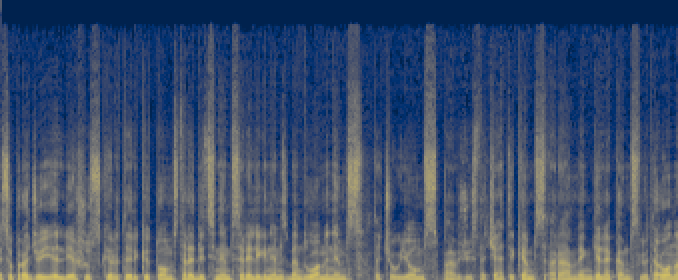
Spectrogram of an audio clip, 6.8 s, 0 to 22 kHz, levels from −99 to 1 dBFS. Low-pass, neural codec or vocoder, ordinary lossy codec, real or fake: 19.8 kHz; codec, 44.1 kHz, 7.8 kbps, Pupu-Codec; Opus, 64 kbps; fake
